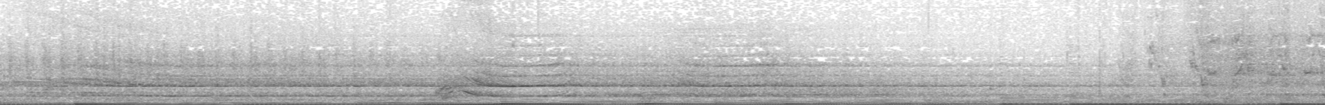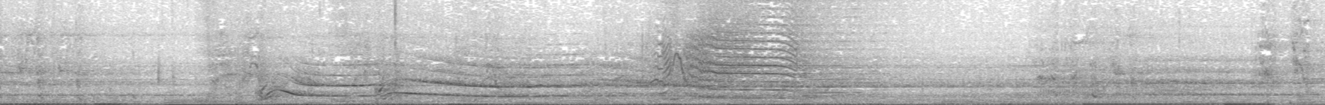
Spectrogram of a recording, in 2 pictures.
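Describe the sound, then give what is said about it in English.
Whale calls recorded by an underwater hydrophone: a few squealing, upward-sweeping cries rise out of a constant low engine-like drone, with a brief cluster of them near the end. “They are wonderful sounds to listen to, especially at night when we're camped or anchored in our boat and we have our hydrophone, underwater microphone, hanging off the side of the boat.”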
